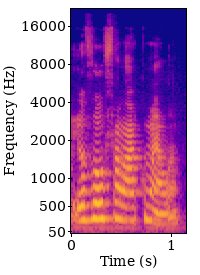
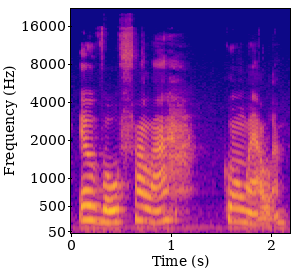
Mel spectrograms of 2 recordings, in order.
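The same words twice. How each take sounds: First: Spoken fast, with the final R of falar inaudible. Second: Spoken slowly, with the final R of falar audible. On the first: "when I speak fast, you cannot hear it" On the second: "if I speak slowly"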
